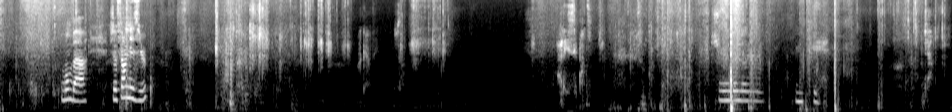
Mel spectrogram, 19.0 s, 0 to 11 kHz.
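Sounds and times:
plastic sweets packet crinkling: 4.8s - 7.1s, 8.0s - 9.0s, 17.9s - 19.0s.

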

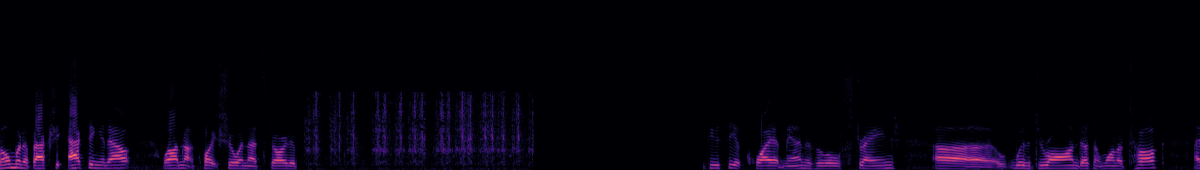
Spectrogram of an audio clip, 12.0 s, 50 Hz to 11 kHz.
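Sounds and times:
rapid sharp clicks: 3.0s - 5.4s.

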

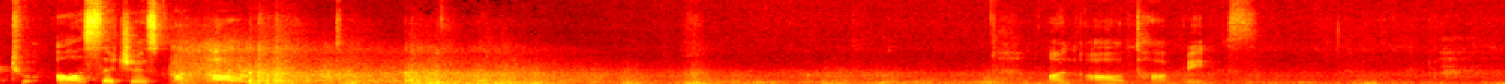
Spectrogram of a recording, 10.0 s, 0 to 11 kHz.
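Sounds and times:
rain: 1.1s - 10.0s
rolling thunder rumble: 1.1s - 10.0s.

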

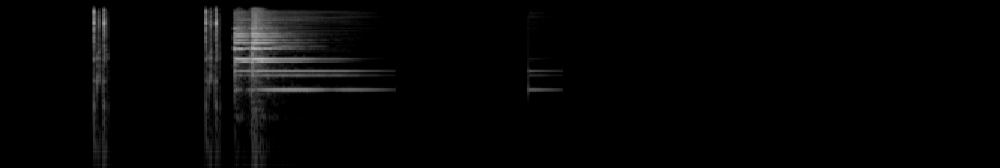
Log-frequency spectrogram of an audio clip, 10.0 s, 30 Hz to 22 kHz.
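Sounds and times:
quick clicks: 0.9s - 1.1s, 2.0s - 2.2s
bright bell ding: 2.4s - 4.0s, 5.3s - 5.6s.

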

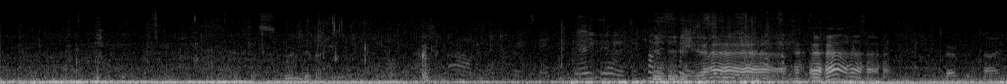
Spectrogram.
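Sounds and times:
boat engine hum: 0.0s - 10.0s.

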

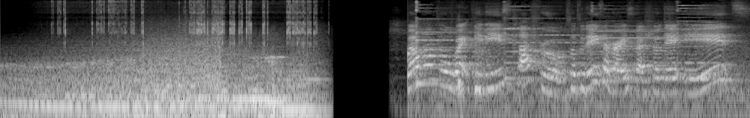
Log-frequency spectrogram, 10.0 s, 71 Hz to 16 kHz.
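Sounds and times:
dense rumbling noise with low hum: 0.0s - 4.4s.

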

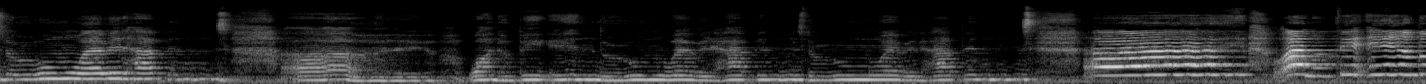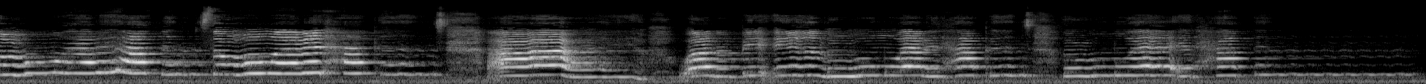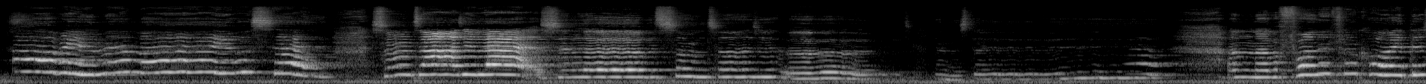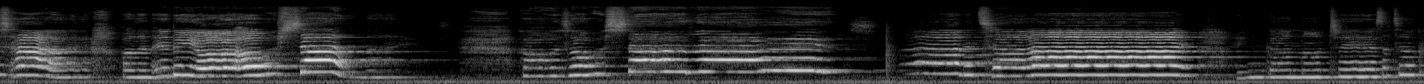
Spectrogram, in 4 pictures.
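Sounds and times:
woman singing: 0.0s - 57.0s.

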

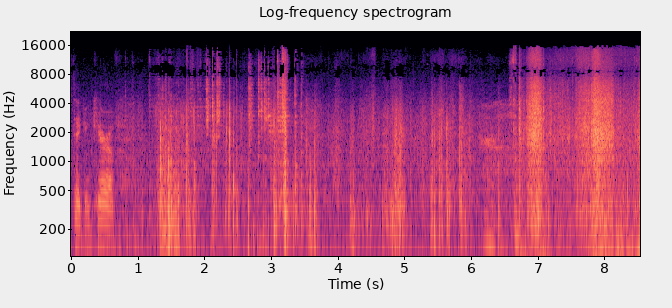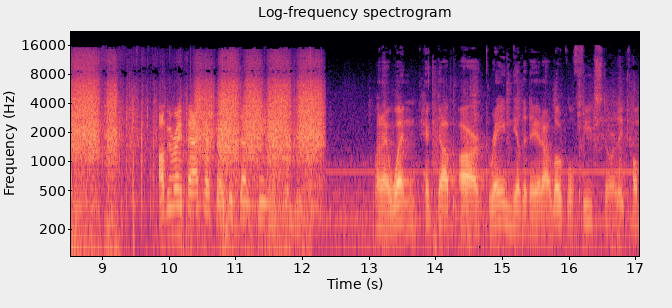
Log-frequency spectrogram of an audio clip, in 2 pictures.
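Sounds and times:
wire brush scraping metal pipe: 6.8s - 12.4s.

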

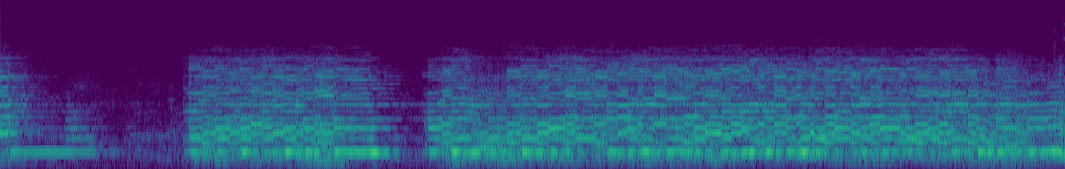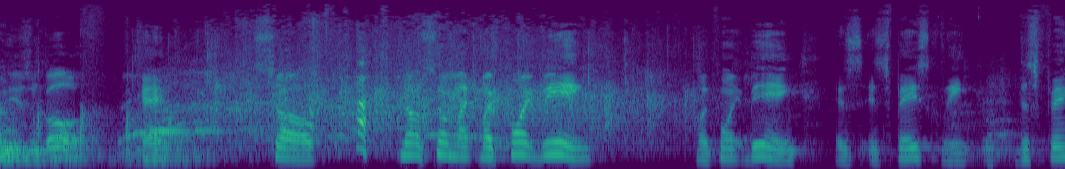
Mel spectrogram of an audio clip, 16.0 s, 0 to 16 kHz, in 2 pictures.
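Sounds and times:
electric guitar tapping: 1.4s - 8.6s.

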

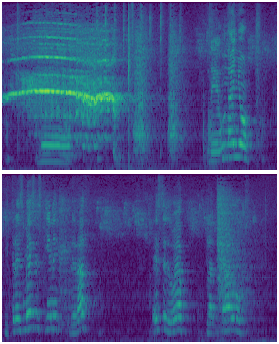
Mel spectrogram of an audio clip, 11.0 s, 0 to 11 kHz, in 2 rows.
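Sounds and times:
horse neighing: 0.0s - 3.0s.

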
